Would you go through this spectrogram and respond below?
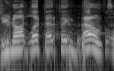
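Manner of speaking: mock yelling, high and loud.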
